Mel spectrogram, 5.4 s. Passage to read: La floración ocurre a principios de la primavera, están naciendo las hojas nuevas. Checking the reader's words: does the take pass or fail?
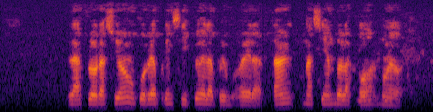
pass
